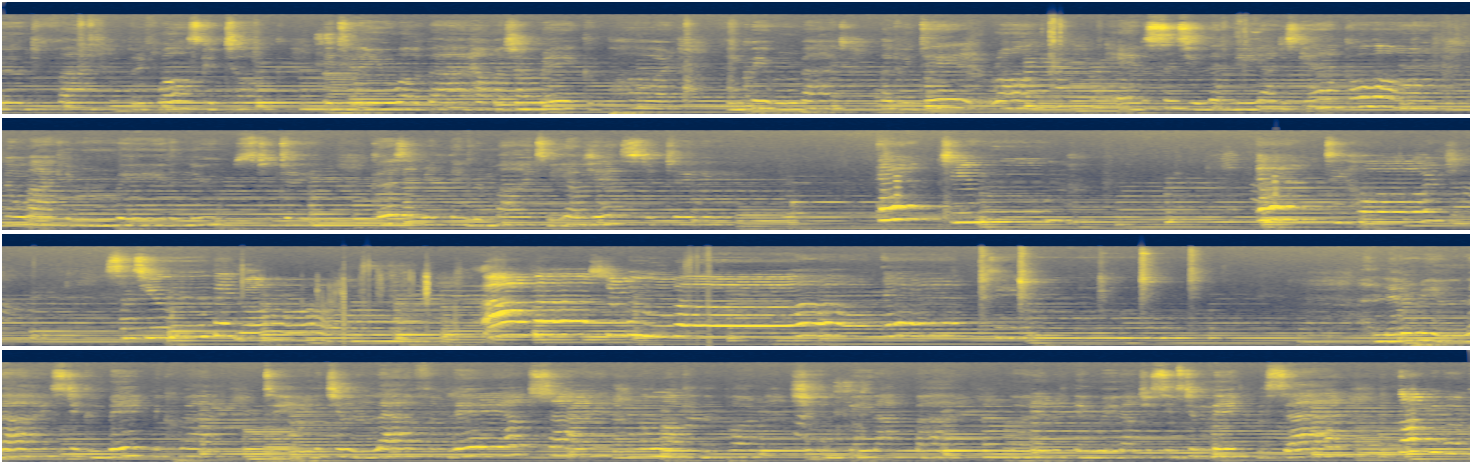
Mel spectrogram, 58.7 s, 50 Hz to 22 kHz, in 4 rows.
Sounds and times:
Female singing: 0.0 - 22.4, 23.4 - 25.7, 27.1 - 29.4, 30.4 - 33.3, 34.1 - 41.4, 42.9 - 58.7
Music: 0.0 - 58.7.

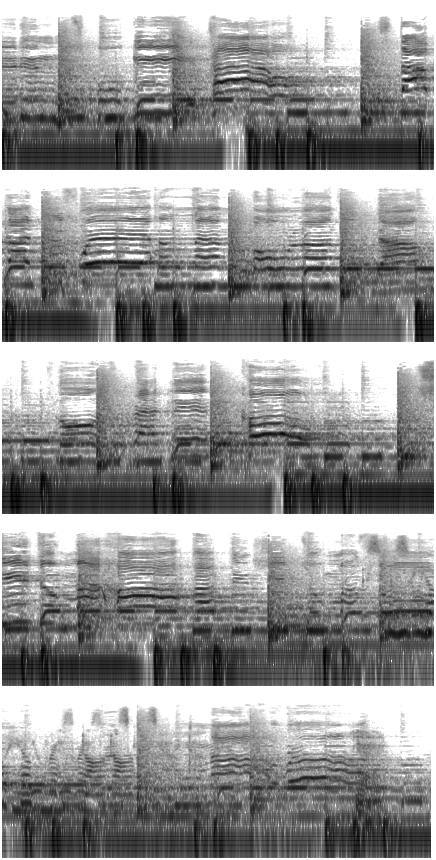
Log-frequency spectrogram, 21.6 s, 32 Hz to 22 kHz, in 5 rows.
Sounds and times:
Independent music: 0.0 - 21.5.

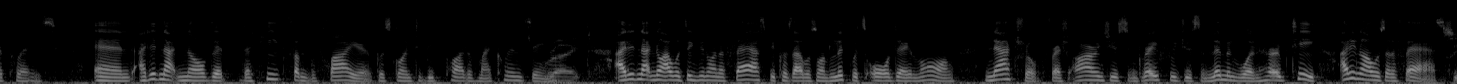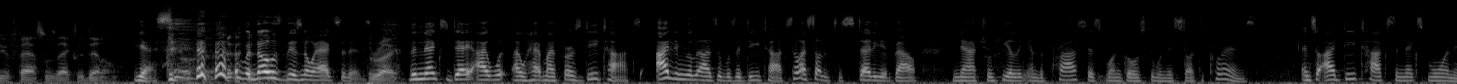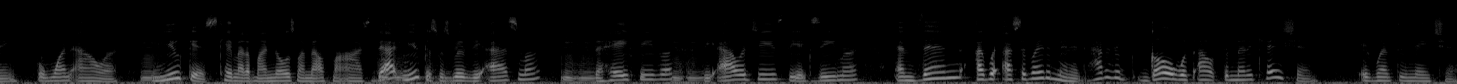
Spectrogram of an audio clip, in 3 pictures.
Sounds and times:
Speech: 0.0 - 43.7.

